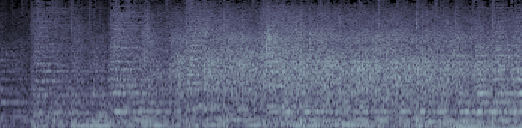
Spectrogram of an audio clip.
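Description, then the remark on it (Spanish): Loud, sustained applause from an audience for two presenters at the end of a radio news segment breaks out after a brief pause and keeps going steadily, a dense crackle of many hands clapping together, with a faint musical hum beneath. “un aplauso muy fuerte para ellos, muchísimas gracias.”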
